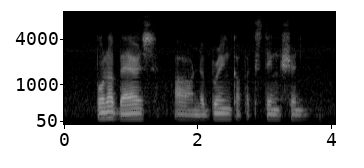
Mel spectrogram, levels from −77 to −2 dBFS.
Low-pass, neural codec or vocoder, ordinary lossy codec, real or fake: none; none; none; real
